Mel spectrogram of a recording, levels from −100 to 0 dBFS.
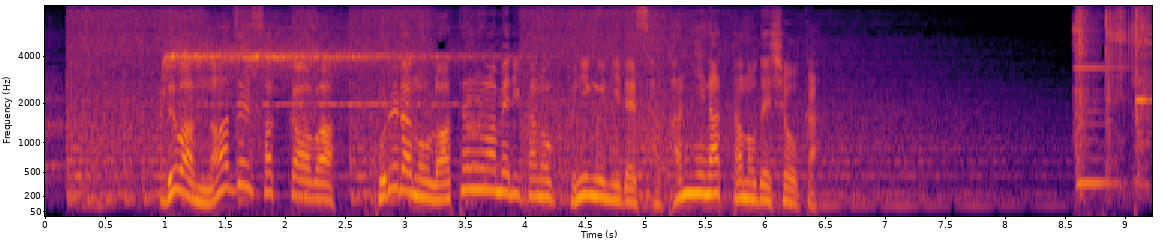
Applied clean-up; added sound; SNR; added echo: none; none; none; none.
